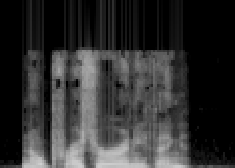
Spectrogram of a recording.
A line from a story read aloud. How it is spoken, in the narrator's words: Chris muttered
